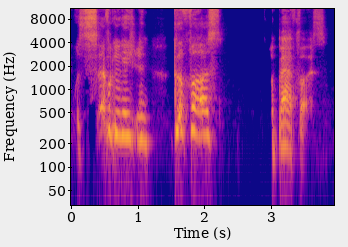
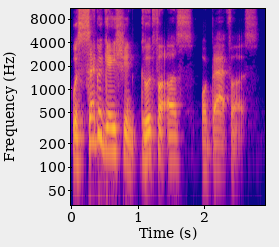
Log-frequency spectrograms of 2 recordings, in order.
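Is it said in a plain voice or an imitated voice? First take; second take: imitated; plain. First: It is said imitating the man's own voice. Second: It is said in the speaker's plain voice.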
